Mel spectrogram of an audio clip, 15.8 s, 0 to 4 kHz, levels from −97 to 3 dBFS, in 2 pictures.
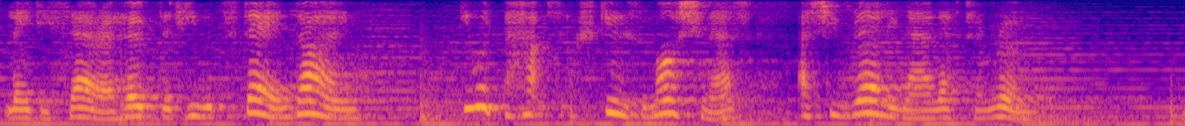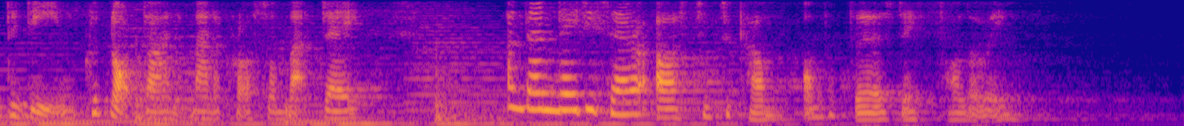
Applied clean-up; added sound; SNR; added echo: none; Brass instrument; 14 dB; reverberation time 2.4 s.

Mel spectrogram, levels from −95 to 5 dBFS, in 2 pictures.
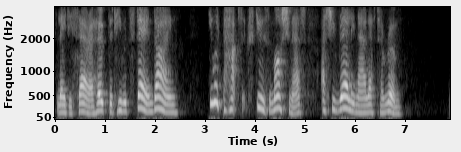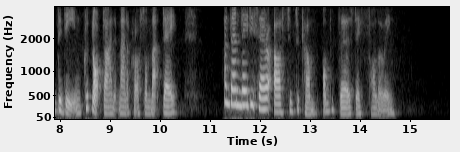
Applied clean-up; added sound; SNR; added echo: none; none; none; none.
